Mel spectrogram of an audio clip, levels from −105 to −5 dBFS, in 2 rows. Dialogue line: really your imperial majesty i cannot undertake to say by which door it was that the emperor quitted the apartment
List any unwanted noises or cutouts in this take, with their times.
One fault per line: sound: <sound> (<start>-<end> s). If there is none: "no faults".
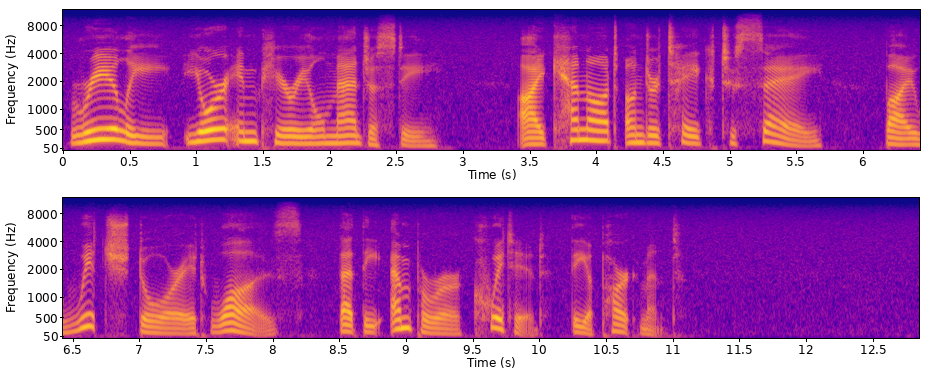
no faults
